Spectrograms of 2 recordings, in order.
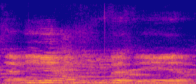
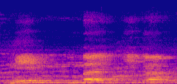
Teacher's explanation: nun sukun bertemu dengan huruf ba. Di sini nanti akan ditandai dengan huruf mim, harus dibaca iqlab.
